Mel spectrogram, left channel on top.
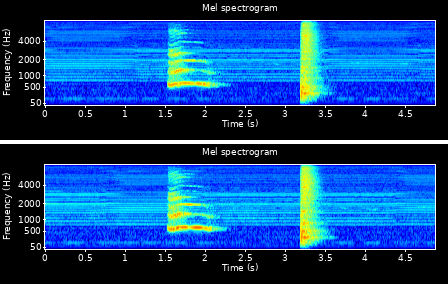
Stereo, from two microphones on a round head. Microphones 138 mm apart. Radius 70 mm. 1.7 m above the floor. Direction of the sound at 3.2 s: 25° right (ahead or behind).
